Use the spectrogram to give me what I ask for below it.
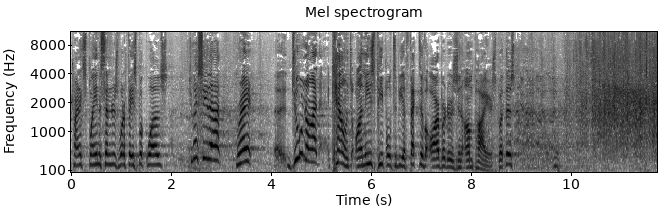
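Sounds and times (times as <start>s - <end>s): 
speech: 0.0s - 10.0s
laughter: 8.6s - 10.4s
audience applause: 9.8s - 11.7s.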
